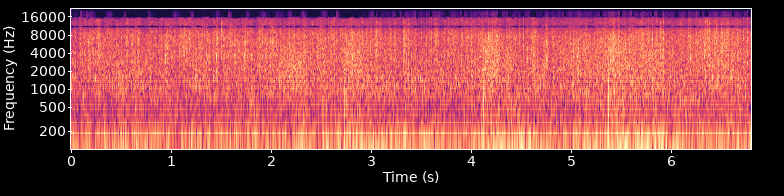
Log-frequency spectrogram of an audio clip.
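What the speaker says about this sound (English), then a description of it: "that's us firing our canister" Artillery firing canister shot in the Napoleonic battle game Scourge of War Waterloo, at Ligny, heard as a dense continuous low rumble of booms with no clearly separated blasts.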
